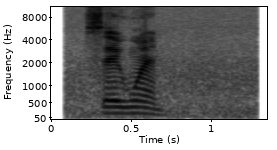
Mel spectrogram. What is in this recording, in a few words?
marines female, marine tough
